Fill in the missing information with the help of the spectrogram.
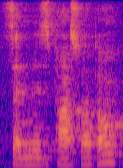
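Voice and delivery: ordinary delivery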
